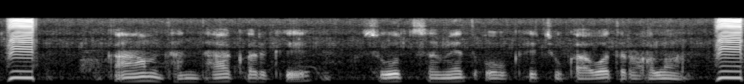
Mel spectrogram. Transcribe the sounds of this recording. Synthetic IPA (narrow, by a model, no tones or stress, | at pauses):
kamd̪ʱənd̪ʱakəɾkḛ | sut̪səmet̪oket͡ʃukaːʋət̪ɾəɦlən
